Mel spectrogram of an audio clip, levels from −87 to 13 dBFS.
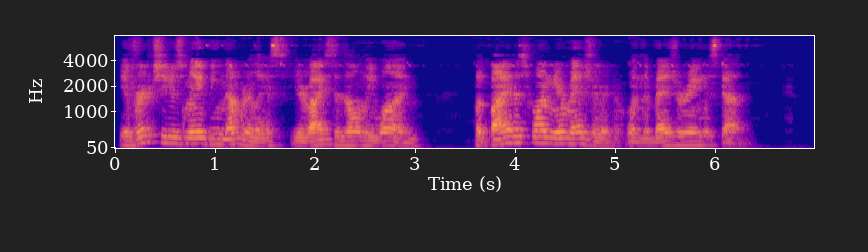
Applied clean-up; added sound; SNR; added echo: neural mask model DeepFilterNet 3.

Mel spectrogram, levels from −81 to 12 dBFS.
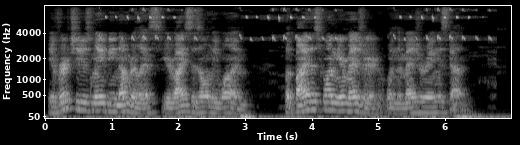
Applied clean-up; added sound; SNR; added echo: none; Chirp, tweet; 5 dB; reverberation time 0.2 s.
